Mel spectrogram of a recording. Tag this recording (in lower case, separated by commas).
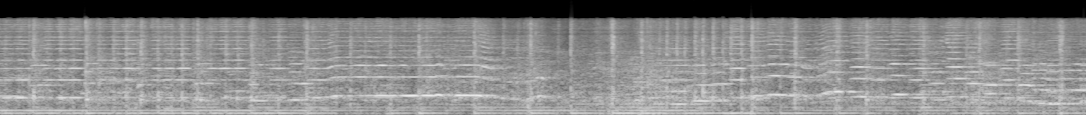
music, musical instrument, fiddle, violin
